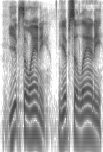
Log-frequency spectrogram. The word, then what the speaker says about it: Ypsilanti: They got to go up to Eastern Michigan here in Ysplanti or whatever. How do I say that? – Ypsilanti, Michigan.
